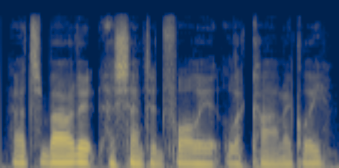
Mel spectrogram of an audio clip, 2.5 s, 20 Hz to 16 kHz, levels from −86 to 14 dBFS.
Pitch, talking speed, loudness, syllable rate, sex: 95 Hz, 140 wpm, -16 LUFS, 6.0 syllables/s, male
